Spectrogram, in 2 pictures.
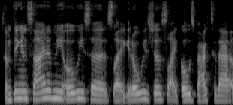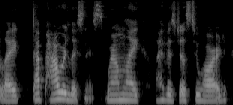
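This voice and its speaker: Woman telling her story straight to camera, bit of vocal fry, rambly and honest, keeps saying right?. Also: mid-range voice, steady tone, measured pace, hardly any pauses. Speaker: faith vlogger. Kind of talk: candid personal faith talk.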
